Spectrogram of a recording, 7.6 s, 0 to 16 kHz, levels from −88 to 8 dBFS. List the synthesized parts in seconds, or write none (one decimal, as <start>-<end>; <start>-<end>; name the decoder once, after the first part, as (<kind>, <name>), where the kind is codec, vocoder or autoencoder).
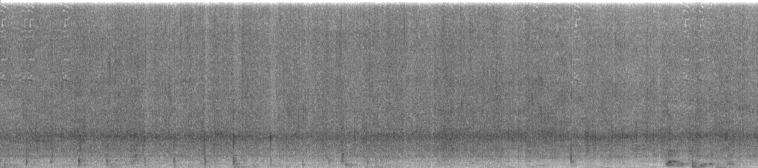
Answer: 0.0-0.7 (codec, SNAC); 5.0-7.6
